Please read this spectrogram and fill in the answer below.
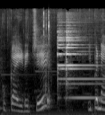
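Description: A bell-like notification ding from a subscribe-button animation sound effect, starting about a second in and ringing steadily for most of a second.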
